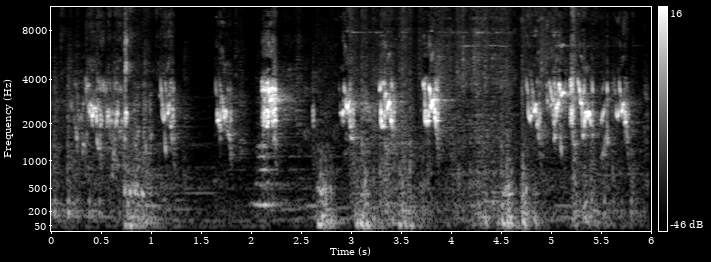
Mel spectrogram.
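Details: Budgerigars kept as pets near Den Haag, Netherlands, busy with dry leaves and grass; short grating squawks repeat at uneven intervals, about every half second late on, over low rustling and handling noises.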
